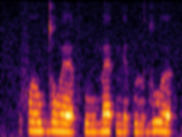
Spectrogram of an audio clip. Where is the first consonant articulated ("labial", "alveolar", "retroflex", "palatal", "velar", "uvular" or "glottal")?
labial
